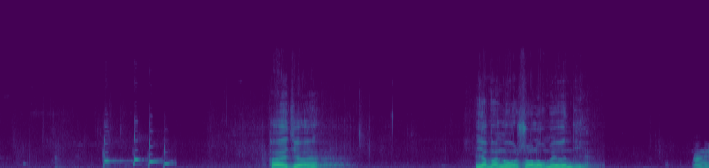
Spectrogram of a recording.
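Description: A young man talks calmly into a phone.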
